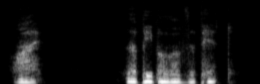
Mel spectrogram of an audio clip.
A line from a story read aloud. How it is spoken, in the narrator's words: replied the crawling man quietly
